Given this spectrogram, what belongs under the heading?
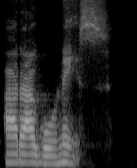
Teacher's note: La última sílaba es tónica.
